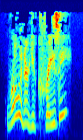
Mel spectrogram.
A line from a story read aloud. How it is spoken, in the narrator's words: Mira shouts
